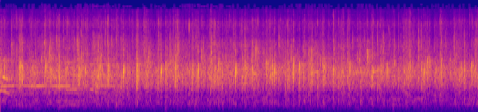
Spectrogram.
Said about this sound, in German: Lass uns einen Applaus geben unserem Jesus Christus.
